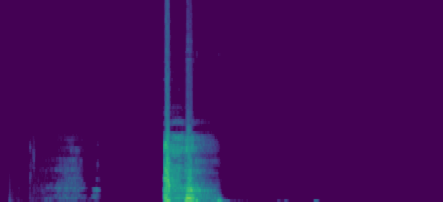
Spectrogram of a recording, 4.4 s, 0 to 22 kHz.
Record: {"cough_length": "4.4 s", "cough_amplitude": 32768, "cough_signal_mean_std_ratio": 0.21, "survey_phase": "beta (2021-08-13 to 2022-03-07)", "age": "45-64", "gender": "Male", "wearing_mask": "No", "symptom_none": true, "smoker_status": "Never smoked", "respiratory_condition_asthma": false, "respiratory_condition_other": false, "recruitment_source": "REACT", "submission_delay": "1 day", "covid_test_result": "Negative", "covid_test_method": "RT-qPCR", "influenza_a_test_result": "Unknown/Void", "influenza_b_test_result": "Unknown/Void"}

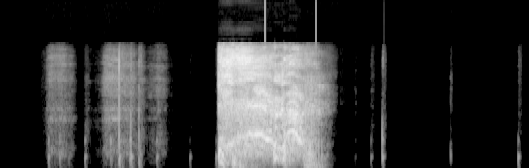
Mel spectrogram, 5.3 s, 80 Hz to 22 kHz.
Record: {"cough_length": "5.3 s", "cough_amplitude": 30218, "cough_signal_mean_std_ratio": 0.36, "survey_phase": "beta (2021-08-13 to 2022-03-07)", "age": "45-64", "gender": "Male", "wearing_mask": "No", "symptom_cough_any": true, "smoker_status": "Never smoked", "respiratory_condition_asthma": false, "respiratory_condition_other": false, "recruitment_source": "Test and Trace", "submission_delay": "2 days", "covid_test_result": "Positive", "covid_test_method": "RT-qPCR"}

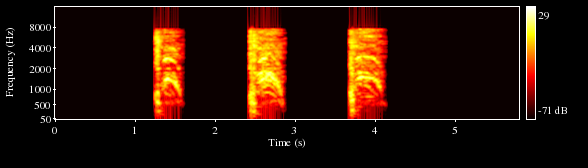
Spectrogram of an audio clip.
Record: {"three_cough_length": "5.8 s", "three_cough_amplitude": 30367, "three_cough_signal_mean_std_ratio": 0.32, "survey_phase": "alpha (2021-03-01 to 2021-08-12)", "age": "45-64", "gender": "Female", "wearing_mask": "No", "symptom_none": true, "smoker_status": "Ex-smoker", "respiratory_condition_asthma": false, "respiratory_condition_other": false, "recruitment_source": "REACT", "submission_delay": "2 days", "covid_test_result": "Negative", "covid_test_method": "RT-qPCR"}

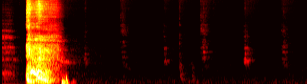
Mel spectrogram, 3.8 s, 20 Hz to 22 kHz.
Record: {"cough_length": "3.8 s", "cough_amplitude": 32768, "cough_signal_mean_std_ratio": 0.24, "survey_phase": "alpha (2021-03-01 to 2021-08-12)", "age": "65+", "gender": "Male", "wearing_mask": "No", "symptom_none": true, "smoker_status": "Never smoked", "respiratory_condition_asthma": false, "respiratory_condition_other": false, "recruitment_source": "REACT", "submission_delay": "3 days", "covid_test_result": "Negative", "covid_test_method": "RT-qPCR"}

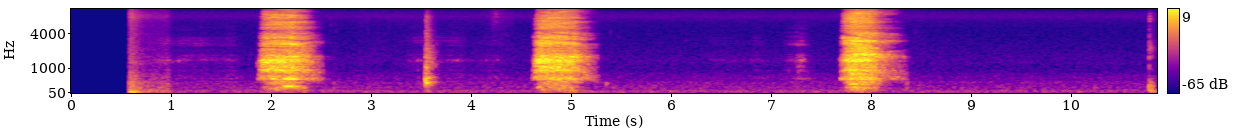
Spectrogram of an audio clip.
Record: {"exhalation_length": "10.9 s", "exhalation_amplitude": 15931, "exhalation_signal_mean_std_ratio": 0.32, "survey_phase": "alpha (2021-03-01 to 2021-08-12)", "age": "65+", "gender": "Male", "wearing_mask": "No", "symptom_none": true, "smoker_status": "Ex-smoker", "respiratory_condition_asthma": false, "respiratory_condition_other": false, "recruitment_source": "REACT", "submission_delay": "1 day", "covid_test_result": "Negative", "covid_test_method": "RT-qPCR"}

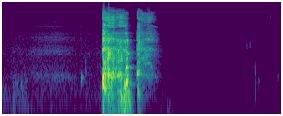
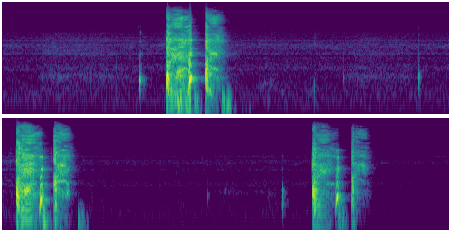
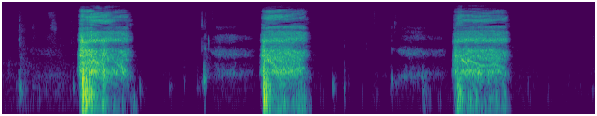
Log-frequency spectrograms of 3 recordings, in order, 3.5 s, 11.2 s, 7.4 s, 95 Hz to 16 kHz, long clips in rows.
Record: {"cough_length": "3.5 s", "cough_amplitude": 32768, "cough_signal_mean_std_ratio": 0.24, "three_cough_length": "11.2 s", "three_cough_amplitude": 32768, "three_cough_signal_mean_std_ratio": 0.24, "exhalation_length": "7.4 s", "exhalation_amplitude": 26833, "exhalation_signal_mean_std_ratio": 0.35, "survey_phase": "beta (2021-08-13 to 2022-03-07)", "age": "18-44", "gender": "Female", "wearing_mask": "No", "symptom_cough_any": true, "symptom_runny_or_blocked_nose": true, "symptom_headache": true, "symptom_change_to_sense_of_smell_or_taste": true, "symptom_loss_of_taste": true, "symptom_onset": "7 days", "smoker_status": "Never smoked", "respiratory_condition_asthma": false, "respiratory_condition_other": false, "recruitment_source": "Test and Trace", "submission_delay": "5 days", "covid_test_result": "Positive", "covid_test_method": "RT-qPCR", "covid_ct_value": 21.9, "covid_ct_gene": "ORF1ab gene", "covid_ct_mean": 23.0, "covid_viral_load": "29000 copies/ml", "covid_viral_load_category": "Low viral load (10K-1M copies/ml)"}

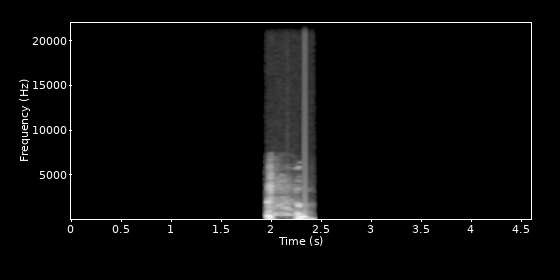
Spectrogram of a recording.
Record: {"cough_length": "4.6 s", "cough_amplitude": 949, "cough_signal_mean_std_ratio": 0.17, "survey_phase": "beta (2021-08-13 to 2022-03-07)", "age": "65+", "gender": "Female", "wearing_mask": "No", "symptom_cough_any": true, "symptom_runny_or_blocked_nose": true, "symptom_sore_throat": true, "symptom_fatigue": true, "symptom_headache": true, "symptom_loss_of_taste": true, "symptom_onset": "15 days", "smoker_status": "Never smoked", "respiratory_condition_asthma": false, "respiratory_condition_other": false, "recruitment_source": "Test and Trace", "submission_delay": "2 days", "covid_test_result": "Positive", "covid_test_method": "RT-qPCR", "covid_ct_value": 34.9, "covid_ct_gene": "ORF1ab gene"}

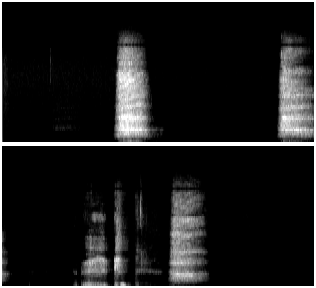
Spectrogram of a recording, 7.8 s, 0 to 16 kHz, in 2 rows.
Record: {"exhalation_length": "7.8 s", "exhalation_amplitude": 10453, "exhalation_signal_mean_std_ratio": 0.35, "survey_phase": "beta (2021-08-13 to 2022-03-07)", "age": "45-64", "gender": "Female", "wearing_mask": "No", "symptom_cough_any": true, "symptom_runny_or_blocked_nose": true, "symptom_shortness_of_breath": true, "symptom_sore_throat": true, "symptom_fatigue": true, "symptom_headache": true, "symptom_change_to_sense_of_smell_or_taste": true, "symptom_onset": "5 days", "smoker_status": "Never smoked", "respiratory_condition_asthma": false, "respiratory_condition_other": false, "recruitment_source": "REACT", "submission_delay": "6 days", "covid_test_result": "Positive", "covid_test_method": "RT-qPCR", "covid_ct_value": 23.0, "covid_ct_gene": "E gene", "influenza_a_test_result": "Negative", "influenza_b_test_result": "Negative"}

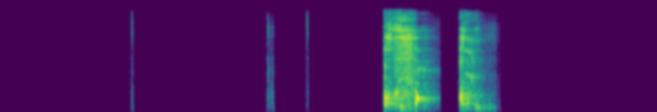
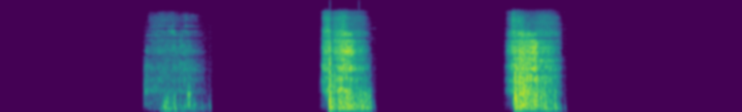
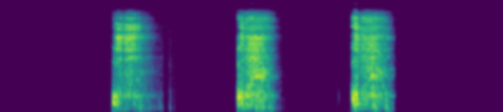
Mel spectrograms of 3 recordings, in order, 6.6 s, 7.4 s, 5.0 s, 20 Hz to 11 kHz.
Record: {"cough_length": "6.6 s", "cough_amplitude": 28700, "cough_signal_mean_std_ratio": 0.22, "exhalation_length": "7.4 s", "exhalation_amplitude": 32767, "exhalation_signal_mean_std_ratio": 0.24, "three_cough_length": "5.0 s", "three_cough_amplitude": 30607, "three_cough_signal_mean_std_ratio": 0.32, "survey_phase": "beta (2021-08-13 to 2022-03-07)", "age": "45-64", "gender": "Female", "wearing_mask": "No", "symptom_none": true, "smoker_status": "Ex-smoker", "respiratory_condition_asthma": false, "respiratory_condition_other": false, "recruitment_source": "REACT", "submission_delay": "4 days", "covid_test_result": "Negative", "covid_test_method": "RT-qPCR", "influenza_a_test_result": "Negative", "influenza_b_test_result": "Negative"}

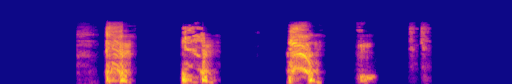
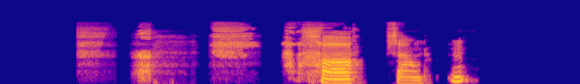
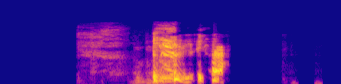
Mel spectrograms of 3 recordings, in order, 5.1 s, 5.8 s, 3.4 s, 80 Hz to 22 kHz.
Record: {"three_cough_length": "5.1 s", "three_cough_amplitude": 28561, "three_cough_signal_mean_std_ratio": 0.31, "exhalation_length": "5.8 s", "exhalation_amplitude": 27425, "exhalation_signal_mean_std_ratio": 0.36, "cough_length": "3.4 s", "cough_amplitude": 28341, "cough_signal_mean_std_ratio": 0.3, "survey_phase": "alpha (2021-03-01 to 2021-08-12)", "age": "45-64", "gender": "Male", "wearing_mask": "No", "symptom_none": true, "symptom_onset": "1 day", "smoker_status": "Never smoked", "recruitment_source": "Test and Trace", "submission_delay": "0 days", "covid_test_result": "Negative", "covid_test_method": "RT-qPCR"}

